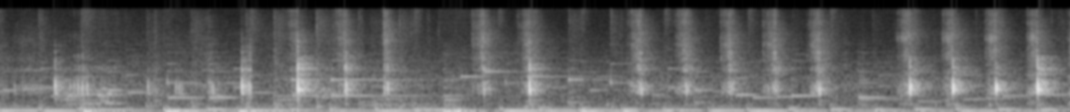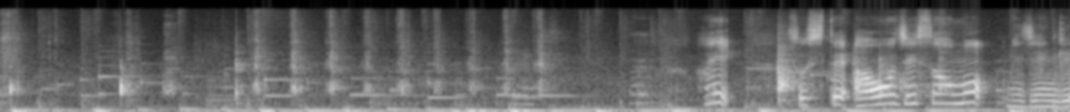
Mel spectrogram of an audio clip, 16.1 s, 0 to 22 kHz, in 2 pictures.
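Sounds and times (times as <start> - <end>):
knife chopping on wooden board: 0.4 - 12.4.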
